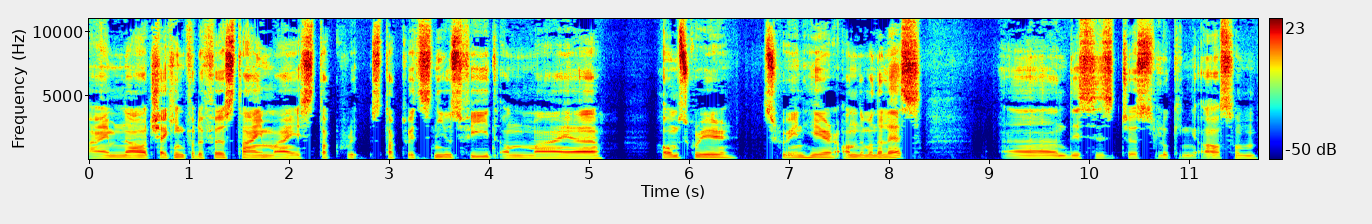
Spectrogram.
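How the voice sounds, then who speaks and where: A man talks at a very slow pace in a fairly low pitch with fairly even intonation. The sound is dry with no echo, over a quiet background. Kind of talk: casual vlog chat. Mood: pleased, thankful. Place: car.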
